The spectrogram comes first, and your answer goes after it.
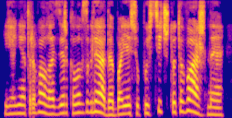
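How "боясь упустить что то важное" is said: ordinary delivery, nothing marked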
